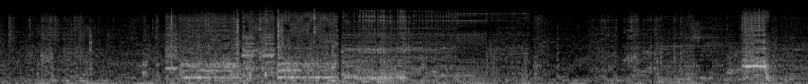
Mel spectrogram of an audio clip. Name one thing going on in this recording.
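A cutting machine whirs and buzzes in short bursts as it moves.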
